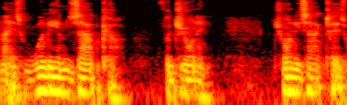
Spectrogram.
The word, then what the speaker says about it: Zabka: time on this one pretty much you just say how you see and that is william zabka for johnny johnny's actor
